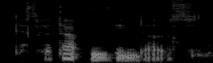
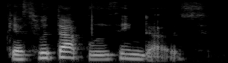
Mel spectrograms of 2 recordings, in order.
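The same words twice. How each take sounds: First: Much softer, almost to herself; softer repeat. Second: Said in the usual way. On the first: Shown as a demonstration. Streamer repeats her teaser to viewers under her breath. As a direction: murmur the question again quietly.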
